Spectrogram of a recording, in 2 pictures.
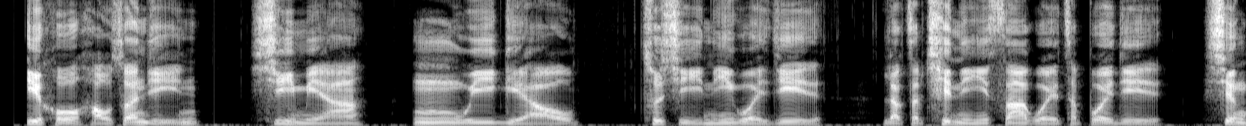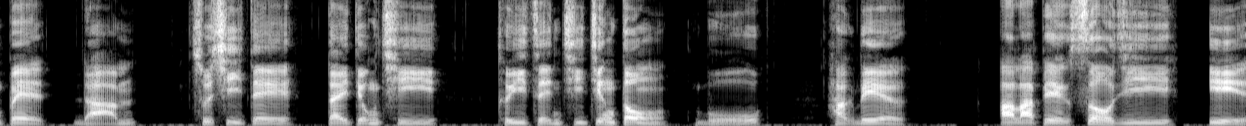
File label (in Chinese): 台語; 臺中市; 有聲公報; 市議員; 第05選區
